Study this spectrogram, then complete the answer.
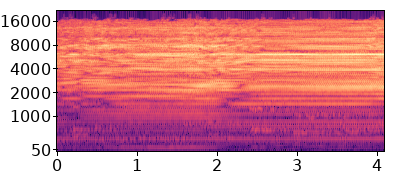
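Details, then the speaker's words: Wahl 5 Star vibrating clipper after oiling and tension adjustment; the blade can't be stopped. Strong, steady high buzz with no faltering or rattle. Normal, healthy running. "see that's nice and strong cut my hair right off"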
